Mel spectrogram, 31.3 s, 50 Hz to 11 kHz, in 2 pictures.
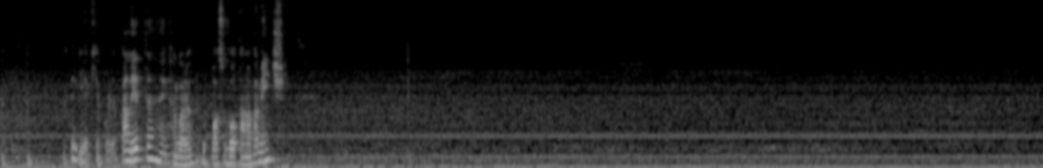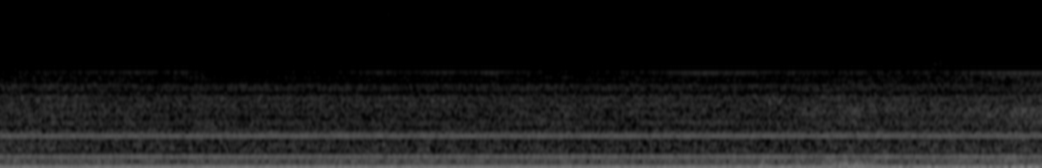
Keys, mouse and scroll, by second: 0.6 ctrl+click, 1.1 ctrl+middle click, 1.5 ctrl+middle click, 4.8 click, 7.0-8.9 drag, 9.9-13.3 drag, 14.2-16.4 drag, 17.3-18.6 drag, 18.9-21.4 drag, 22.3-25.4 drag, 25.9-29.2 drag, 29.4-30.7 drag, 31.0 click.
